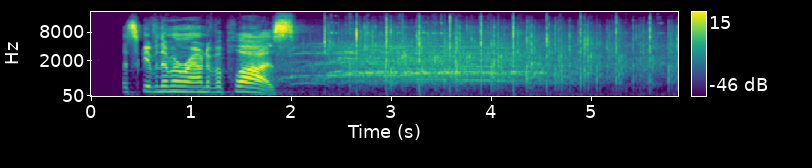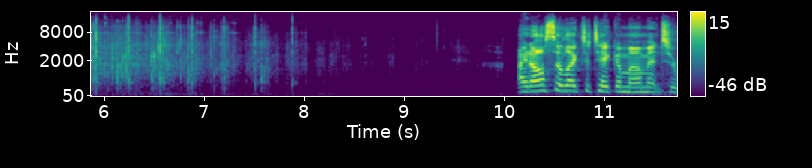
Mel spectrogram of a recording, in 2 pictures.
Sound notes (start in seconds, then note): 1.9 applause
